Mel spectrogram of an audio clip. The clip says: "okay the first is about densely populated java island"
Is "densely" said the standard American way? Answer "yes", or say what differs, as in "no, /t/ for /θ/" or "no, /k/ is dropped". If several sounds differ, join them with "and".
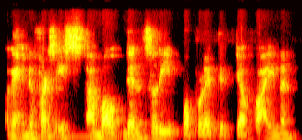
yes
